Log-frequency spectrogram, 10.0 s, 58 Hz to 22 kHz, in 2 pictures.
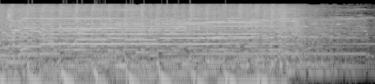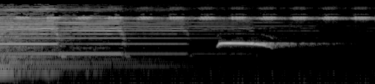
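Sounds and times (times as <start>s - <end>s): held synth notes: 0.0s - 7.6s
whistle-like tone bending down: 4.1s - 8.9s.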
